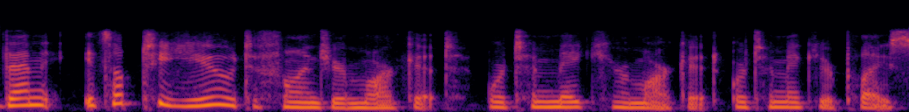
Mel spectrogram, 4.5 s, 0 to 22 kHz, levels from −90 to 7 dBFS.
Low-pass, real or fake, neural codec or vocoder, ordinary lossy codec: 7.2 kHz; fake; vocoder, 22.05 kHz, 80 mel bands, Vocos; Opus, 32 kbps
